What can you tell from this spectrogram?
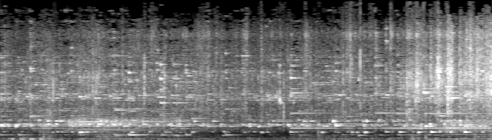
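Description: A flock of sheep on the move, with small bells clinking irregularly in short pitched tinks.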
